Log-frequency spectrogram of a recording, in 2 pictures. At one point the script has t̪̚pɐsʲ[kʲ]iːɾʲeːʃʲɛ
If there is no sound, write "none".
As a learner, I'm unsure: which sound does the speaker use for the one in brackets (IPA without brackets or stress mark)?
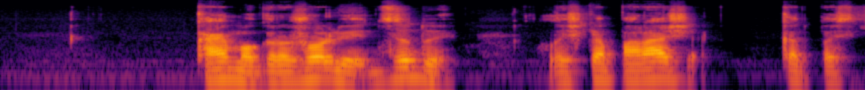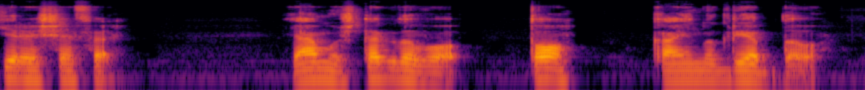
kʲ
